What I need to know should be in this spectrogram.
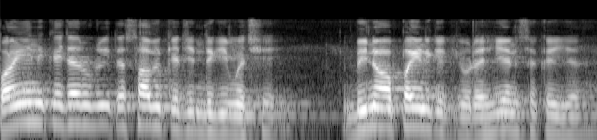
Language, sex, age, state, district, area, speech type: Maithili, male, 30-45, Bihar, Saharsa, urban, spontaneous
